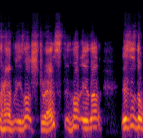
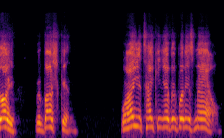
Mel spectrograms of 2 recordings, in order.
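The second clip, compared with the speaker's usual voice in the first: put-on very thick, laid-on Brooklyn Italian accent. Retelling what a man said on coming up to someone, thick Italian Brooklyn accent. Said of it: "in a very thick Italian Brooklyn accent".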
